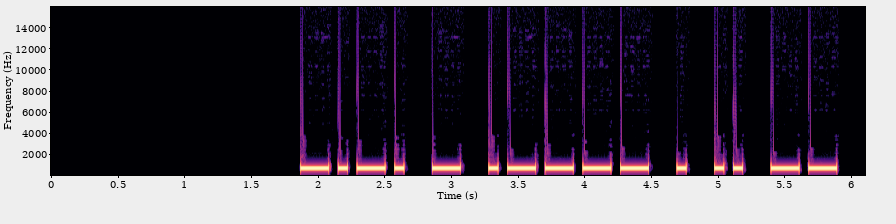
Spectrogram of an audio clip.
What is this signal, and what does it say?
Morse code, heard as a keyed tone, about 17 wpm, 700 Hz. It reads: CT1EIM
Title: DXCC-100 Call Signs - 6 Characters - Repeated 3x - 17wpm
